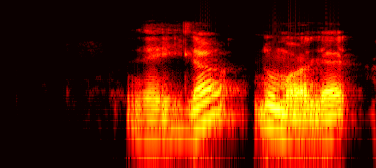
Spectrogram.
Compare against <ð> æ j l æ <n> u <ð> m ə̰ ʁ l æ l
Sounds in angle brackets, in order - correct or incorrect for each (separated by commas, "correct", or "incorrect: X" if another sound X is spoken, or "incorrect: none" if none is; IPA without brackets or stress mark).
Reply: correct, correct, incorrect: none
